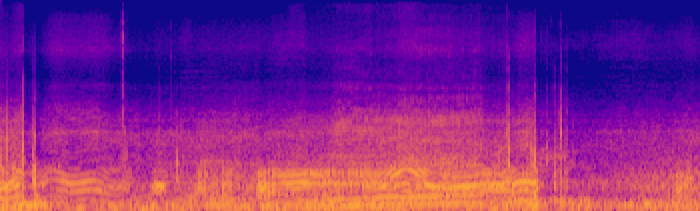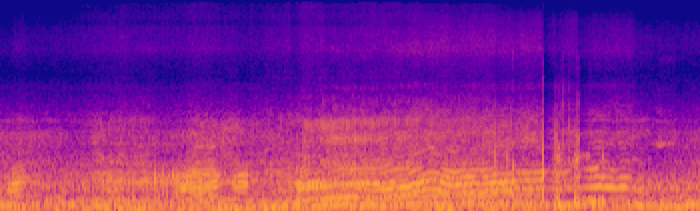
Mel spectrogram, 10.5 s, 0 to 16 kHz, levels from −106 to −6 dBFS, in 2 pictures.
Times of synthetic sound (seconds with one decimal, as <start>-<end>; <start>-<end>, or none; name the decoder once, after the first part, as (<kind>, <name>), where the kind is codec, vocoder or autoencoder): 0.0-6.5 (vocoder, Vocos); 7.5-10.5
